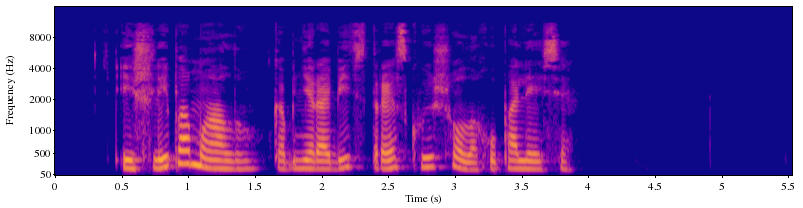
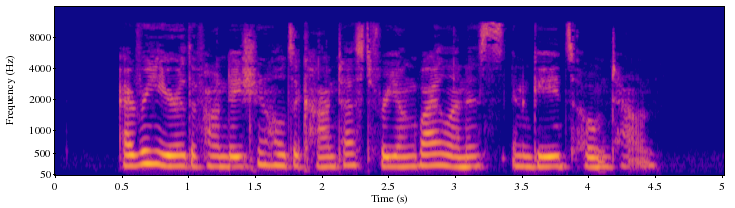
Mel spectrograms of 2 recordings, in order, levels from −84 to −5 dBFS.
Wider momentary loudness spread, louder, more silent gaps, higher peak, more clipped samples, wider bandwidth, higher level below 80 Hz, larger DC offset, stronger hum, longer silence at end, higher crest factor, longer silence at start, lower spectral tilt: about the same, 10 LU vs 11 LU; about the same, -29 LUFS vs -27 LUFS; neither; about the same, -12 dBFS vs -12 dBFS; neither; about the same, 11.5 kHz vs 11.5 kHz; about the same, -82 dBFS vs -80 dBFS; neither; neither; first, 1.65 s vs 0.5 s; about the same, 20 dB vs 16 dB; about the same, 0.5 s vs 0.5 s; about the same, -4.5 dB/octave vs -4 dB/octave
